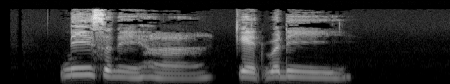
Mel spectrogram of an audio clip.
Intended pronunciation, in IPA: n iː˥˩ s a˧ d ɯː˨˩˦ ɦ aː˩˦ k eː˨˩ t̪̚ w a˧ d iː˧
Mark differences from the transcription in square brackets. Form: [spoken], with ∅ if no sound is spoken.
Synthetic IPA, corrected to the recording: n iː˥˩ s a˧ [n] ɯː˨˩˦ ɦ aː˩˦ k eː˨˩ t̪̚ w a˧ d iː˧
